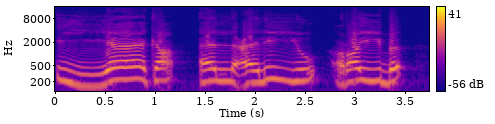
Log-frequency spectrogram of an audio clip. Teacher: it should not be pronounced with complete contact between the middle of the tongue and the roof of the mouth to an extent that the sound does not pass through. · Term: letter ya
